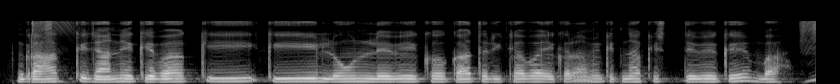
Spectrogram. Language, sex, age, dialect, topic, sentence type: Bhojpuri, male, 25-30, Western, banking, question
